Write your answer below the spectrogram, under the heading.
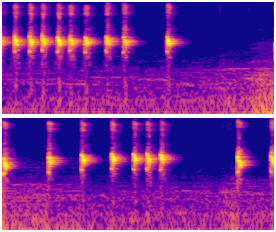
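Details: Sooty-headed bulbul, agitated and seeking a rival, used to provoke other bulbuls into singing: short, sharp, mid-high notes repeated rapidly in a run, then spaced singly and in small clusters with irregular gaps, over a faint low hum.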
